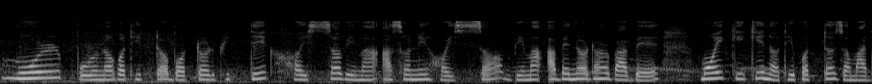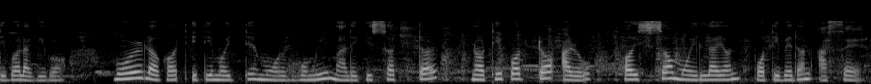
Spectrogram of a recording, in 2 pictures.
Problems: none marked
